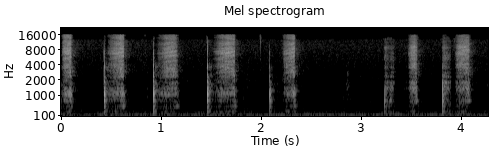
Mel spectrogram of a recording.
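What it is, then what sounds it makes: Chalk stroking on a chalkboard. A blue chalk stick is traced back and forth along a line on a flat black chalkboard, thickening the line. Each stroke starts with a sharp tap and trails into a bright, dry rasp, repeated at an uneven pace of about one stroke per second. A faint steady low hum sits underneath.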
